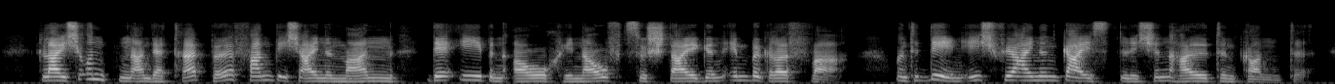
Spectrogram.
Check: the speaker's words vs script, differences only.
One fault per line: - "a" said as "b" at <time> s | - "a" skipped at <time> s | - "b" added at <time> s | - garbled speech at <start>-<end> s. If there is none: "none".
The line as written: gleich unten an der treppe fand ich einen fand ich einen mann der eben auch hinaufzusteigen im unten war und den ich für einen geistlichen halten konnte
- "fand ich einen" skipped at 3.4 s
- "unten" said as "begriff" at 7.5 s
